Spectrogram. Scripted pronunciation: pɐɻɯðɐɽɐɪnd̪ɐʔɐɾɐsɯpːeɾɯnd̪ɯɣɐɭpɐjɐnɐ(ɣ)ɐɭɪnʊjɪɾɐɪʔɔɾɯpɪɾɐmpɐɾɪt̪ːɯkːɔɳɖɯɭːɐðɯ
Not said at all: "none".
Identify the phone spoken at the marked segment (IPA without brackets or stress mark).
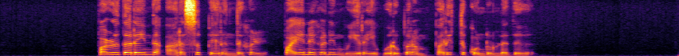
ɣ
